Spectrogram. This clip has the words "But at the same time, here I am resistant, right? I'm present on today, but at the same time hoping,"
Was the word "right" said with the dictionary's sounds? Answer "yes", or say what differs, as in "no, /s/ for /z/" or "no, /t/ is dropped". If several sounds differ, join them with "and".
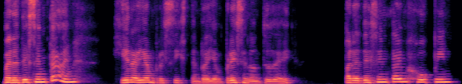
no, /t/ is dropped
